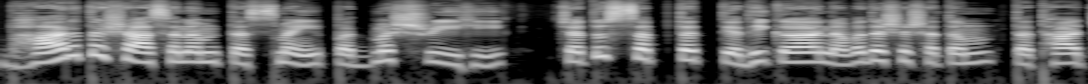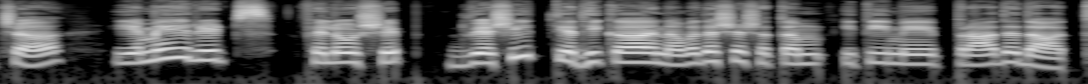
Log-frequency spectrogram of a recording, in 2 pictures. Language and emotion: Sanskrit, neutral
